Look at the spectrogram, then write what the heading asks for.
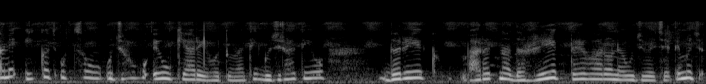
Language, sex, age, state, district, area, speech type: Gujarati, female, 18-30, Gujarat, Rajkot, urban, spontaneous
